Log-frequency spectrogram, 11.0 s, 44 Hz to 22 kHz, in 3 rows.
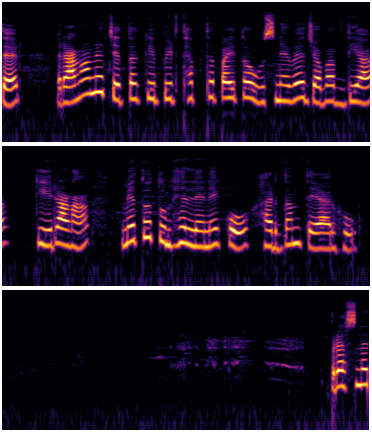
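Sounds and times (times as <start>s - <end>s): faint animal calls: 7.7s - 10.8s.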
